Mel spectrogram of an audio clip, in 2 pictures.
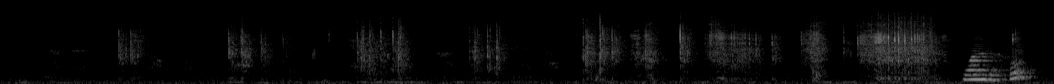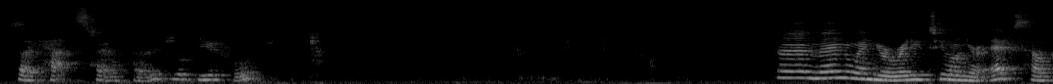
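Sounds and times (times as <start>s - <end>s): rustling on yoga mats: 0.0s - 10.4s, 14.7s - 18.2s
person speaking: 9.6s - 13.3s.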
